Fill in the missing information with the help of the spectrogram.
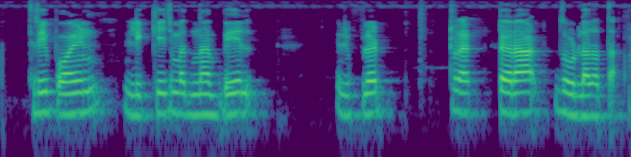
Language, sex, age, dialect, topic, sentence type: Marathi, male, 41-45, Southern Konkan, agriculture, statement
